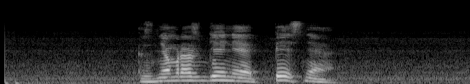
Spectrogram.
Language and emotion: Russian, positive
